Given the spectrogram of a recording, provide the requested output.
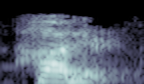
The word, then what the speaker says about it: hotter: Una cuestión que hacen los americanos o los estadounidenses al pronunciar esa T es que suena como una R. Entonces, en lugar de pronunciarlo como hotter, se pronuncia como hotter.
